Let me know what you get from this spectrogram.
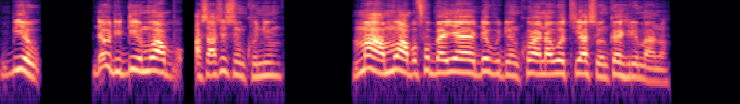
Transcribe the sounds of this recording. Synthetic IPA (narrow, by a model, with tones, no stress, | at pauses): bi˦e˨ | de˦wi˨di˨di˦˨mʊ̃˦a˨bʊ̰˨a˨s̬aː˨s̬ɪ˦s̬ʊ̃˨ŋ̩˨kʰũ˨nĩ˦m˦ | mã˦˨mʊ̃˦a˨bʊ˨fʊ˦bɛ˨jɛ˦da˦wi˨di˨ŋ̩˨kʰʊ˦ɾa˦nã˦wɔ˦tʰu˦a˦sɔ̃˨ŋ̩˨kʰa˦ɦi˨ɾi˦mã˨nʊ̃˦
